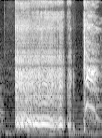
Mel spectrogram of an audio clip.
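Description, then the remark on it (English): A loud, raspy lip buzz made by pressing the lips tightly together, the lip action used to make pitches in a brass instrument mouthpiece, held for about a second with a wavering low pitch, then a couple of shorter sputtering buzzes after a brief break. “Only this time, press your lips together harder until it makes more of a buzzing sound, like this.”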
